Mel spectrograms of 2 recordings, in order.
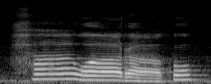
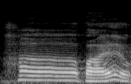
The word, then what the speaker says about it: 하와: 근데 이 와우 바우 해서 이 바라는 거는 와르 발음을 해도 관계없어요. 와르 발음하거나 바르 발음하거나 똑같습니다. 발음이 와우 바우라고 배워요. 신학교에서. 그래서 하와 하바 똑같은 뜻입니다. 발음은 틀리진 않아요. 두 개 다.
